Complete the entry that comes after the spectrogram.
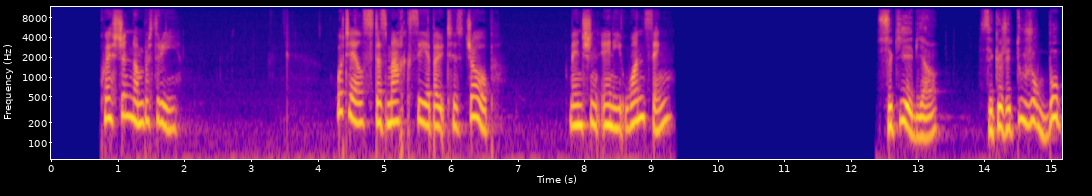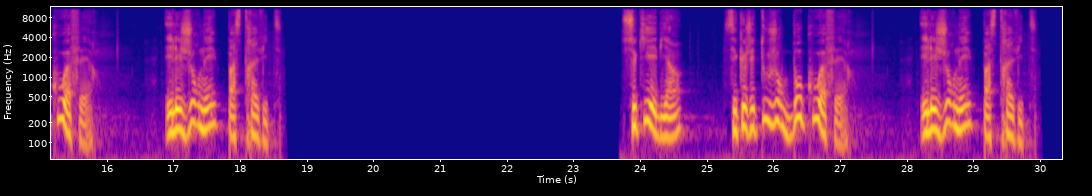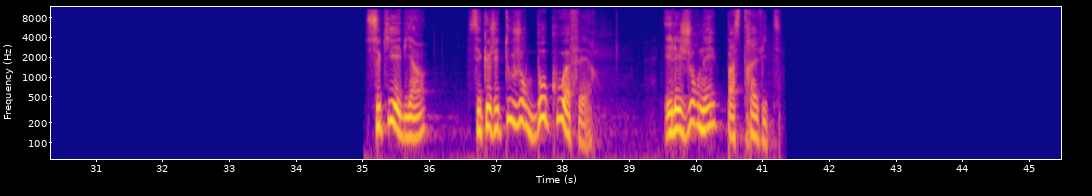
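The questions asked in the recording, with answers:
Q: What else does Marc say about his job?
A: He always has a lot to do; the days pass quickly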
